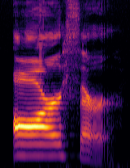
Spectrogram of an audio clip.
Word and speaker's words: Arthur: There is no U sound, even though it's spelled with a U, there is no U, Arthur. It's called a schwa. And you can learn more about it if you click the link in the show notes, in the description. Arthur. Primary stress is on the first syllable.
